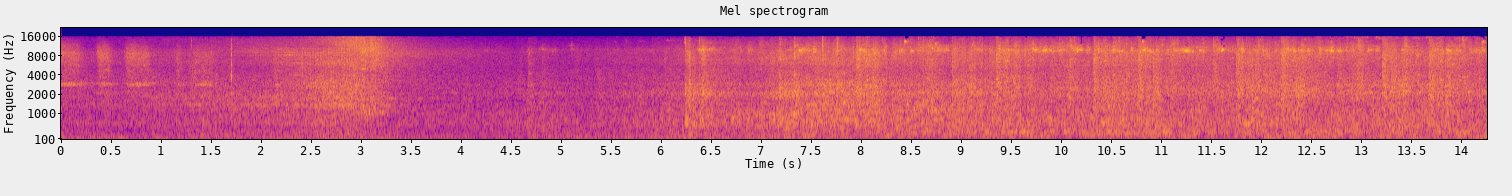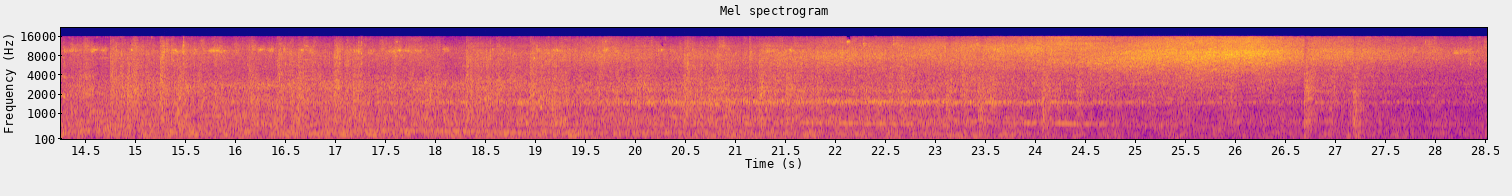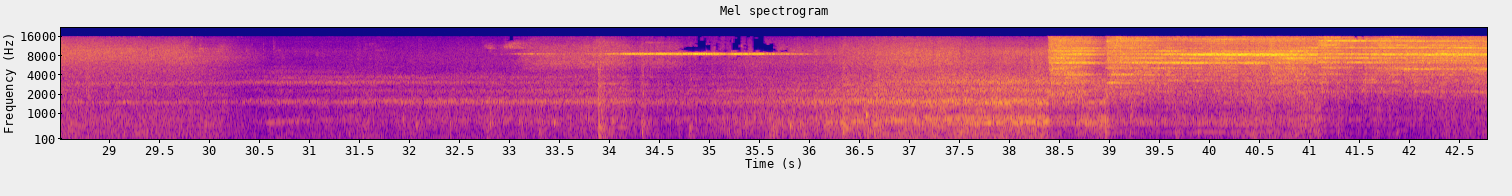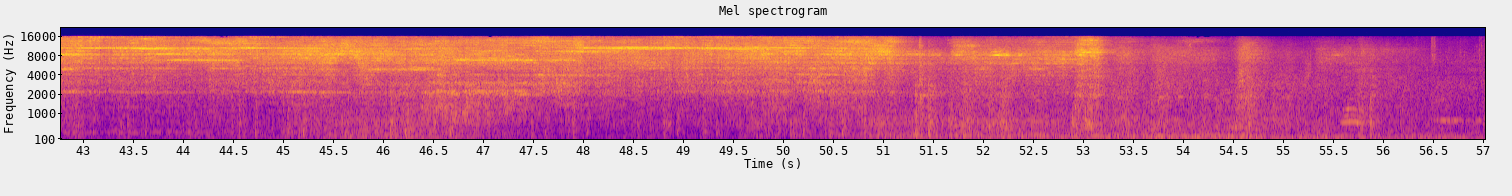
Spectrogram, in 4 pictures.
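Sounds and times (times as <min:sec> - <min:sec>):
wheels rumbling on rail: 0:00.0 - 0:57.0
high wheel squeal: 0:33.0 - 0:36.1, 0:36.7 - 0:53.2.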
